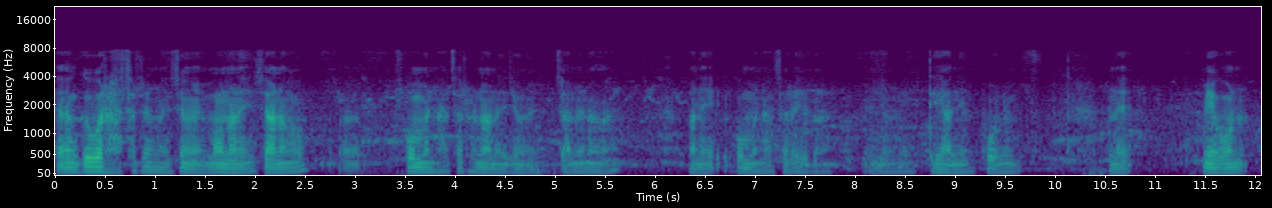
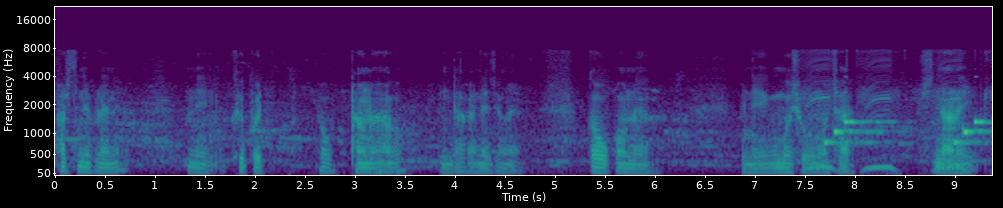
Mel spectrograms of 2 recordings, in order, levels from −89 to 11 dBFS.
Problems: background sounds at intervals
